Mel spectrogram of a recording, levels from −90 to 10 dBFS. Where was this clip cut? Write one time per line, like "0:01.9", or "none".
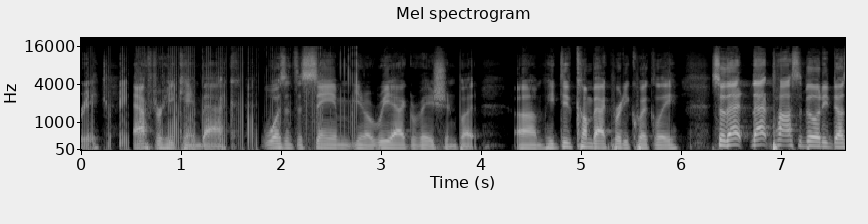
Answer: none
